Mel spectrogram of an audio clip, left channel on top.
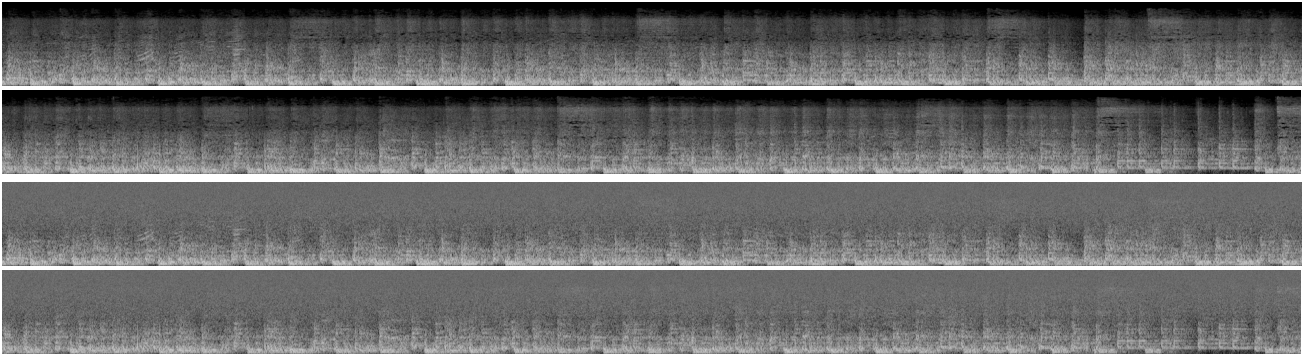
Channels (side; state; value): right; noise; hiss, 2 dB below the sound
